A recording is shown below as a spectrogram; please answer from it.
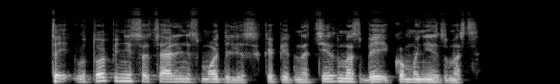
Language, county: Lithuanian, Utena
